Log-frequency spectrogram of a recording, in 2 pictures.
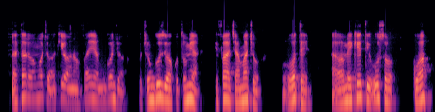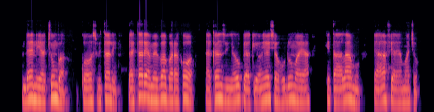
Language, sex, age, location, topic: Swahili, male, 25-35, Wajir, health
